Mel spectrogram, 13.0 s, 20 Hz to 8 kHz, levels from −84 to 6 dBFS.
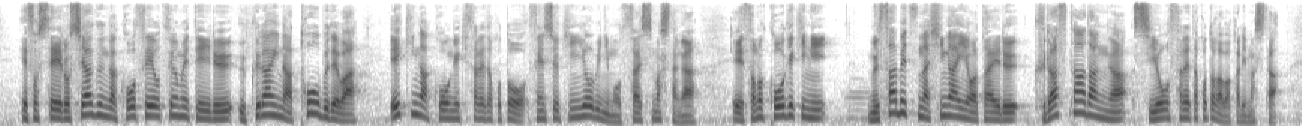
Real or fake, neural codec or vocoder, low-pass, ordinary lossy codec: real; none; 7.2 kHz; none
